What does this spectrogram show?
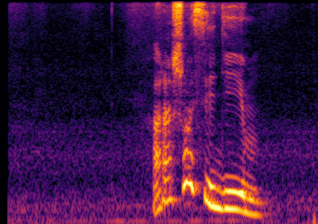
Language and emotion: Russian, positive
